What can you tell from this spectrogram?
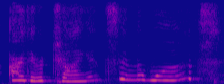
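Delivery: high, slow worried little wolf voice. Acted. Little wolf asks his mother, worried and high. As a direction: ask it like a frightened pup. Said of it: "he asked his mother".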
